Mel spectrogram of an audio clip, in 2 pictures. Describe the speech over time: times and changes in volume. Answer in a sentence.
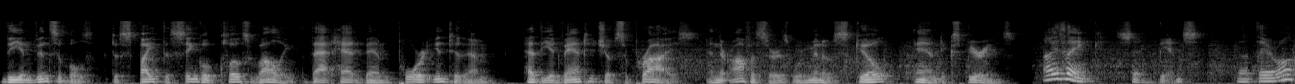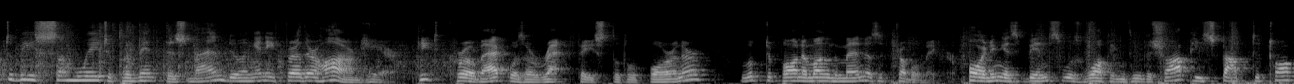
You can hear the talking from 0.0 to 25.8 s, at a steady volume.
